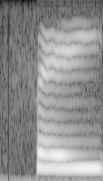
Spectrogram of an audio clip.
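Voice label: "fei1", Cantonese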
